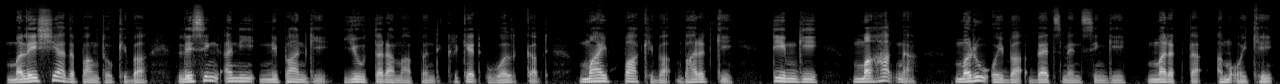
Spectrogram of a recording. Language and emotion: Manipuri, neutral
